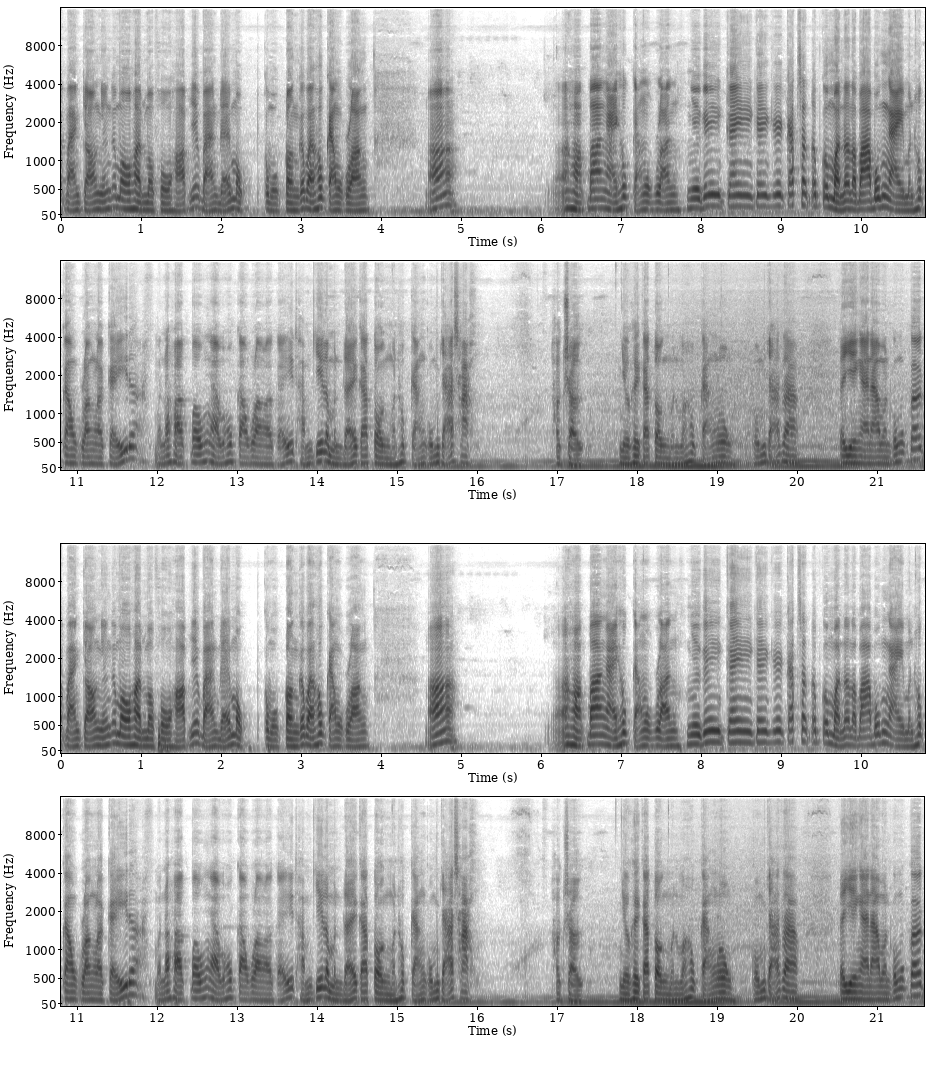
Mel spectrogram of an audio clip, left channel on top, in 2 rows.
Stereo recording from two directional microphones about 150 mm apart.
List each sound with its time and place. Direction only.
0.0 s speech: 50° right (ahead or behind); by 3.8 s 20° right (ahead or behind)
4.6 s speech: 50° right (ahead or behind)
6.1 s speech: 55° right (ahead or behind); by 10.6 s 10° right (ahead or behind)
10.7 s speech: 55° right (ahead or behind)
16.9 s a man's voice: 30° right (ahead or behind)
17.7 s speech: 55° right (ahead or behind)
